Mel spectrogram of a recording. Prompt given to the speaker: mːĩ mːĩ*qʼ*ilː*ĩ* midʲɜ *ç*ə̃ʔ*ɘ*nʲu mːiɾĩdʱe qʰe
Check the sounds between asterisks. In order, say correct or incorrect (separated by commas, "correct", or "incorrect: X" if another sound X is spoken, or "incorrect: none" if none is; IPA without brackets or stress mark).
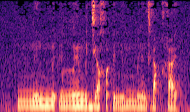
incorrect: ʔ, incorrect: ẽ, incorrect: χ, correct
